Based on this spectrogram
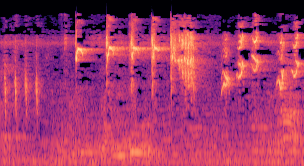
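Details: Long-tailed shrike, unedited original song, played to stir up other shrikes that are silent or stressed: rapid high chattering notes, clipped whistles and buzzy bursts in quick succession, several notes per second.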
